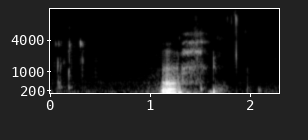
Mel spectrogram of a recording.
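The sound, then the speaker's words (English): A single sip of Heineken 0.0% non-alcoholic beer, a brief wet slurp lasting about half a second, followed by a few soft mouth clicks and quiet swallowing noises. “I'm just going to do a little sip here, see how it tastes.”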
